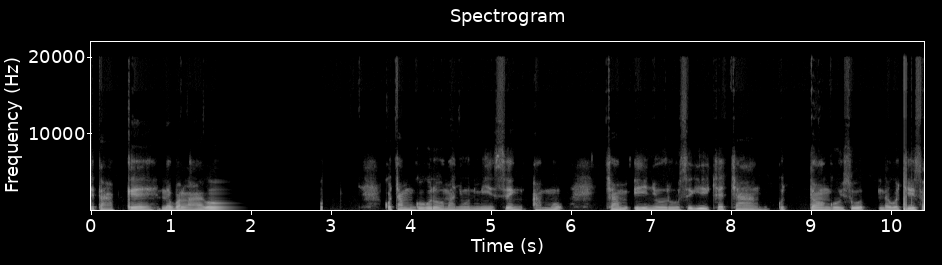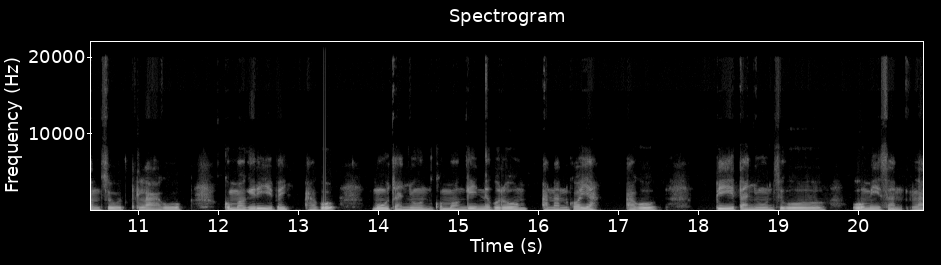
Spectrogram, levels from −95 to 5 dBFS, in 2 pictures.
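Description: From 1.55 s to 2.91 s the stream was most likely hit by a long network dropout: the link stopped delivering audio, and about a second of speech never arrived. The receiver stretched the last received sound into a fading buzz that soon gave way to near-silence, which lasts almost a full second of the gap. Speech then resumes further along, with the missing portion simply gone and the playout delay now roughly 0.3 s greater than before.

Straight after, from 2.98 s to 4.71 s, a jitter buffer speed-up follows. The receiver's buffer had piled up more audio than its target, so it trimmed short pitch-period-sized slices again and again to drain the backlog, cutting around 0.3 s in total. The speech plays at about 118 % of its normal rate while keeping the same pitch, so the delivery sounds rushed, as if the talker suddenly hurried.

At 13.30 to 13.34 s there are chunks out of order. One 20 ms block of audio was delivered one chunk late and played after the block that should have followed it. 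No audio is lost, but the two pieces are swapped, leaving three abrupt joins. The result is a brief garbled stutter in the speech.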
